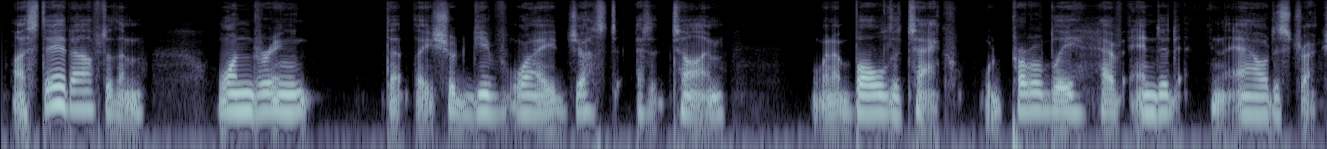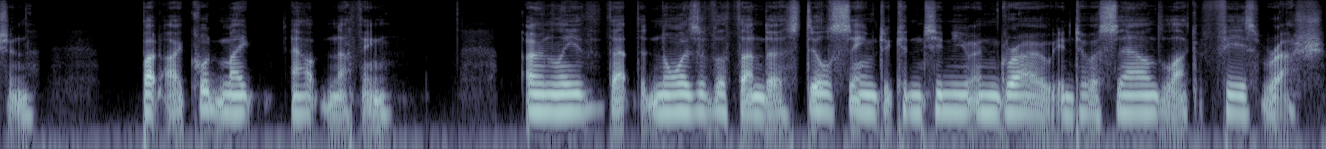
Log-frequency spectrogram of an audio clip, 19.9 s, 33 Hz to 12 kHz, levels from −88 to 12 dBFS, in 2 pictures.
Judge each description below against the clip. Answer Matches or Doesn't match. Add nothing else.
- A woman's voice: Doesn't match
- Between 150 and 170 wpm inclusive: Matches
